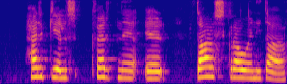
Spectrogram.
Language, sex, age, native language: Icelandic, female, 12, Icelandic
